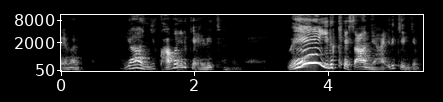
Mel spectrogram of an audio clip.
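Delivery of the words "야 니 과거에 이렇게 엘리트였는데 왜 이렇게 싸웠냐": loud, high, drawn-out mock protest; raised-voice imitation of bitter reproach; resentful reproach. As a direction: act out a soldier's exasperated blame. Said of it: "원망을 하고 있어요".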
